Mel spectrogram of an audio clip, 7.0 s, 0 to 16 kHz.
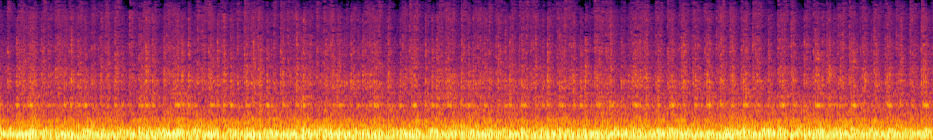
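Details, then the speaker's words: Blazer V8 with a Summit Stage II truck cam and Holley Terminator X Max EFI, no transfer case fitted yet: a deep, steady rumble with no stalling or rough patches. Idling smoothly and the AFR looks good. "i haven't had the chance to really take it out and run it because i don't have a transfer case in it right now it's idling smoothly my afr looks good"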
